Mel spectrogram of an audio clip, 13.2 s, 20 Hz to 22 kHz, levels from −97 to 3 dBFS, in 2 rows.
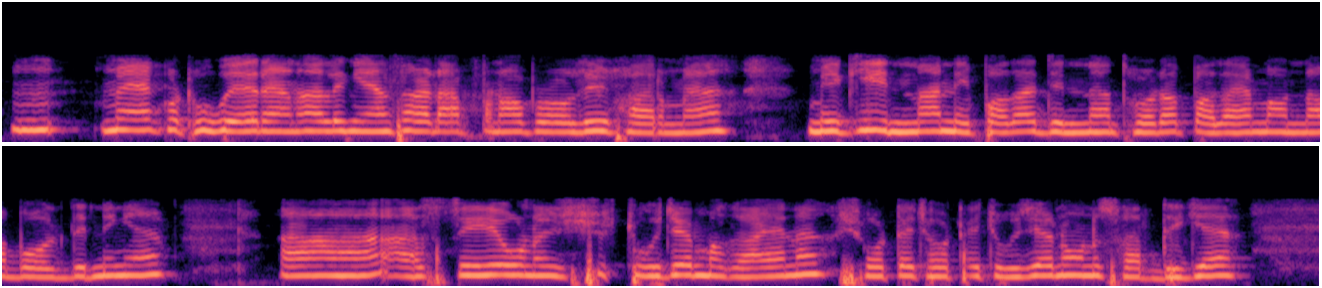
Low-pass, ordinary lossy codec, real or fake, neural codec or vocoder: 5.4 kHz; none; fake; codec, 24 kHz, 6 kbps, HILCodec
